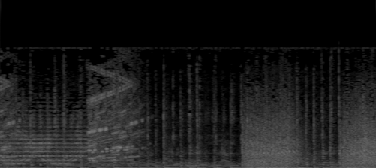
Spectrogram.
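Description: Rapid machine gun fire from a controlled receiver bot in Ratchet & Clank: Going Commando, bursts rattling over game music and effects, loud and continuous with a denser stretch near the end.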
